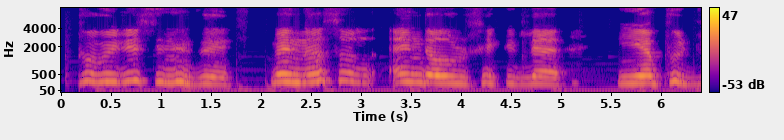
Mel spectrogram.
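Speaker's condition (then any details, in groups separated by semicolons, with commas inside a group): Cerebral palsy; some body parts act involuntarily, independent of own intention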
